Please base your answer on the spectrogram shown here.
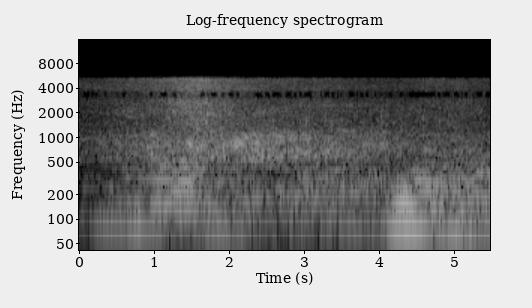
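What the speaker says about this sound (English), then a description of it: "The pilot is aligning a massive transport aircraft." An Indian Air Force AN-32 transport aircraft lands on a highway at Moran, its engines giving a loud, close, continuous roar that swells in the middle, with a droning tonal hum that fades and returns near the end, no voices.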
